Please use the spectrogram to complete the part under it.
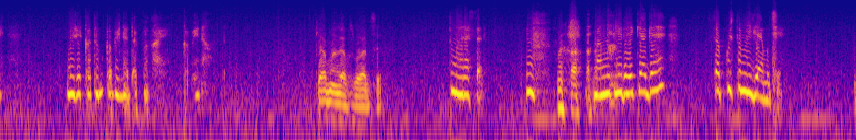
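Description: A man speaks warmly and cheerfully, close by.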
